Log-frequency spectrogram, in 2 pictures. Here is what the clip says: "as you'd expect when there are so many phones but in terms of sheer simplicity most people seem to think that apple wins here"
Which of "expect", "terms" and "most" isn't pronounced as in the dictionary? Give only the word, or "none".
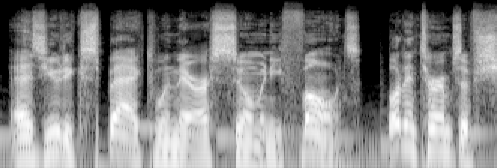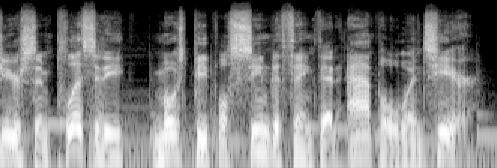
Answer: none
